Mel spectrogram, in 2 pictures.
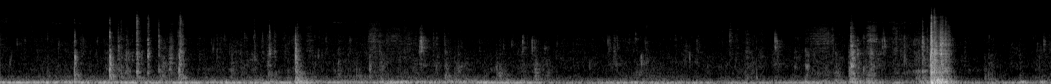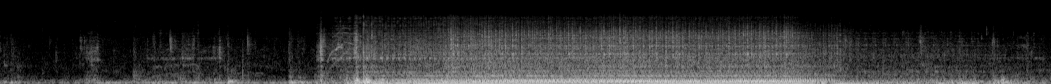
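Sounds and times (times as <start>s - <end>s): outboard motor pull-starting: 13.6s - 21.0s
outboard motor running: 13.7s - 21.0s.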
